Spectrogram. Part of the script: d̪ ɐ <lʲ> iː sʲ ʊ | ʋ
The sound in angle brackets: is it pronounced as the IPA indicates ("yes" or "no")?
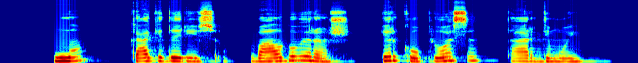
no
